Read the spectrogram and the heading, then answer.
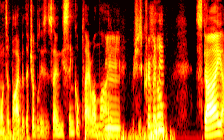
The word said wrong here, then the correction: Scythe: I don't know if I'm pronouncing that right. Scythe? – I think it's Scythe.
